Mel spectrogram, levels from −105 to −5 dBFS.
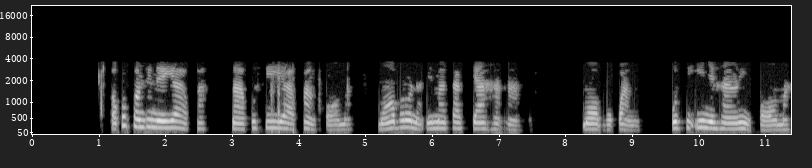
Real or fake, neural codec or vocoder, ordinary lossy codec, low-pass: real; none; none; 3.6 kHz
